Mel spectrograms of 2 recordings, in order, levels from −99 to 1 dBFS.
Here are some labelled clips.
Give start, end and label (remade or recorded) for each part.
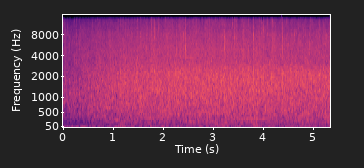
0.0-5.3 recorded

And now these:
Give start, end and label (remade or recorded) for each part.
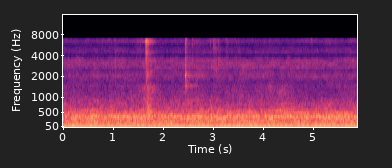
0.0-5.9 remade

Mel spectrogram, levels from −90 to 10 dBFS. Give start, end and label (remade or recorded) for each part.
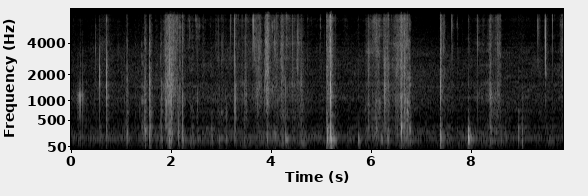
0.0-1.0 remade; 1.0-2.3 recorded; 2.3-3.7 remade; 3.7-4.2 recorded; 4.2-6.7 remade; 6.7-7.6 recorded; 7.6-9.8 remade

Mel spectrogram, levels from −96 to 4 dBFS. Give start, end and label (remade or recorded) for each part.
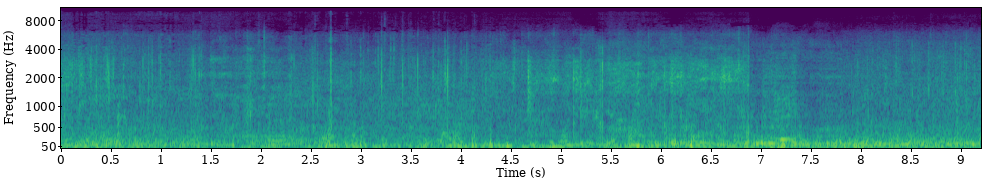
0.0-1.4 recorded; 1.4-2.3 remade; 2.3-4.3 recorded; 4.3-7.8 remade; 7.8-9.2 recorded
